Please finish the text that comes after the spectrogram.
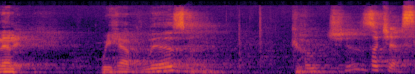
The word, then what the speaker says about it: Kochis: Kochis. Kochis, okay. I wasn't sure about the pronunciation there.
